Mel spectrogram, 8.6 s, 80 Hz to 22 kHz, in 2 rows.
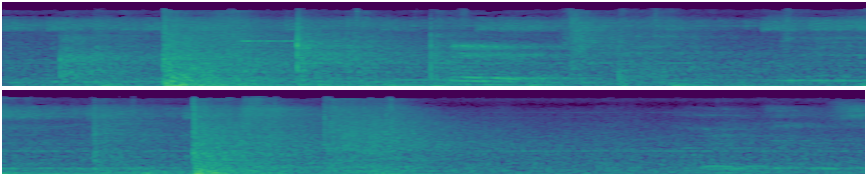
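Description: Two heavy thuds on a gym floor about four and a half seconds apart, the second the loudest: a person dropping to the floor in a burpee, then landing after jumping over a 20-inch wooden plyo box.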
